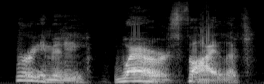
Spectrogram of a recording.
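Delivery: very loud, rough, bellowing dragon roar. Voicing a captive creature that interrupts the players: roaring. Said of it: "The other one roars and interrupts you".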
